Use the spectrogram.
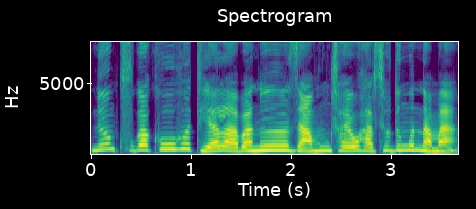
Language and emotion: Bodo, disgusted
